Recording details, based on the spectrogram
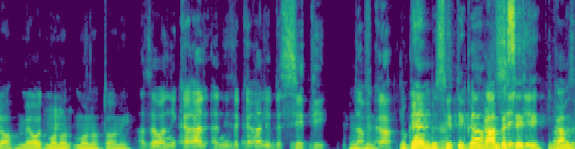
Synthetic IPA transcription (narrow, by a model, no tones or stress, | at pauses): lomeod̪momonot̪oniazeuanikaʁaliʔanizekaʁalibesit̪i | md̪af̩kankenbesit̪iɡamɡambesit̪iɡaam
